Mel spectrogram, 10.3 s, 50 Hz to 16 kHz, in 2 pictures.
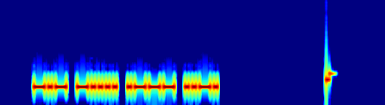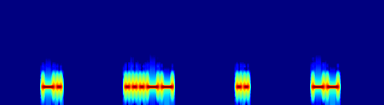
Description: Morse code, heard as a keyed tone, about 25 wpm, spaced as for 13 wpm, 700 Hz. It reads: K6JF N3IM
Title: USA Call Signs - 4 Characters - 6x Character Spacing - 25wpm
